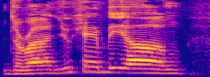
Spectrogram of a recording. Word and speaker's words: Daron: It's pronounced Daron. I just wanted to let you know that.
